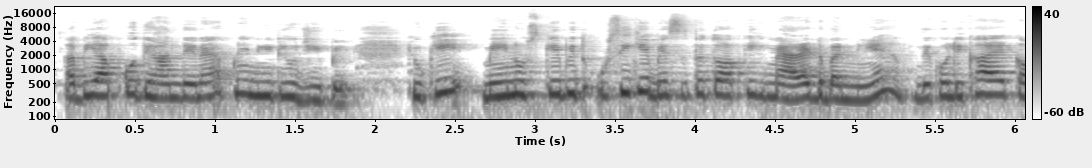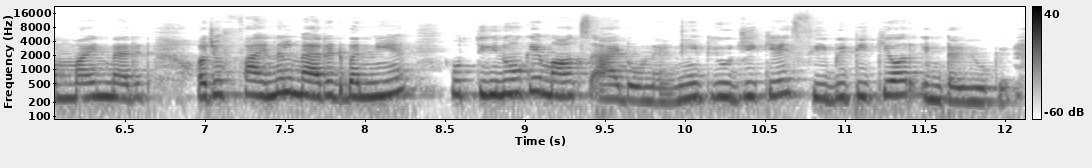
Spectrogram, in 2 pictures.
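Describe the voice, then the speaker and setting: A woman's voice: sits high, steady tone, a little fast, darkish tone, lo-fi sound. A woman teaching an online exam-prep lesson, emphatic and reassuring, checking in with her students often. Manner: repeats "ठीक है" and "देखो" to check in with students.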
